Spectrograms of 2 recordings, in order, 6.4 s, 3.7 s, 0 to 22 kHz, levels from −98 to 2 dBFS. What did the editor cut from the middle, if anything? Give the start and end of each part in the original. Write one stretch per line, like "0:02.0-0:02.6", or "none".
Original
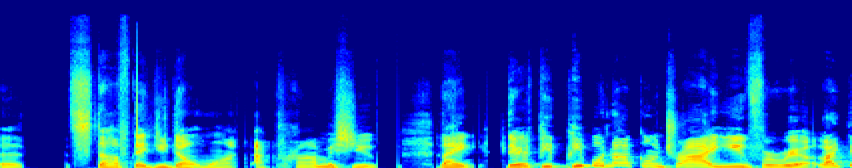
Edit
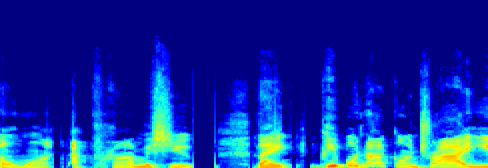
0:03.7-0:04.2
